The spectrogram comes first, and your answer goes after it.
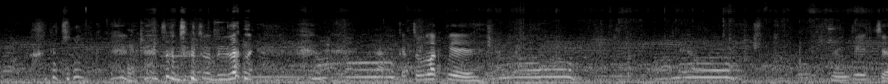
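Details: Cattle from a compilation of raging cows give a run of lowing calls: level drawn moos, one sharply bending cry near the middle, and arched moans later, amid low rumble and background noise.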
